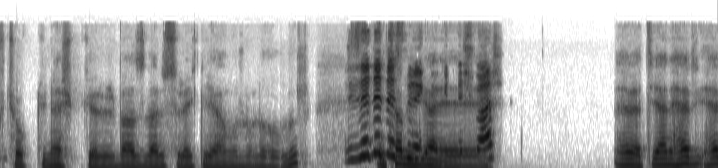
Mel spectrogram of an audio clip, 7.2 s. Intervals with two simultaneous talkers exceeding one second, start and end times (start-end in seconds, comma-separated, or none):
3.8-5.0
